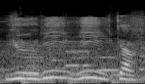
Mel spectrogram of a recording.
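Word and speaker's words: ユリーカ: Alors là, la difficulté, c'est l'allongement. Yuri, trait, ka. Le trait, ça matérialise l'allongement de la voyelle. Donc, Yurika.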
